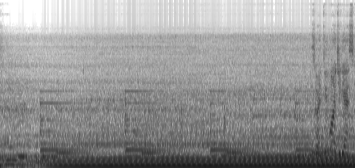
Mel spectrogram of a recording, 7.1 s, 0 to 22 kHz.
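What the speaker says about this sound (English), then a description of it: "All right, and let's fire it up." A BMW X3 M40 SUV's B58 engine cranks over and catches, then settles into a loud, steady idle with a strong low rumble, nearby and continuous.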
